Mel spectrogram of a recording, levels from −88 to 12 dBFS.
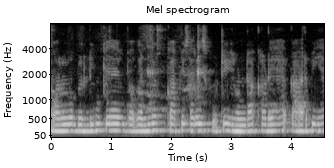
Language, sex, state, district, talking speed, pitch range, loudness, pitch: Hindi, female, Odisha, Nuapada, 195 wpm, 170-180 Hz, -14 LUFS, 175 Hz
